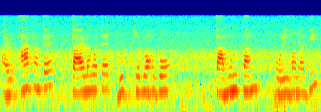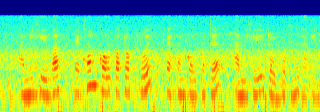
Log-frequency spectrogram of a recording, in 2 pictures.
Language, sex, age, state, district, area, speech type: Assamese, female, 60+, Assam, Tinsukia, rural, spontaneous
